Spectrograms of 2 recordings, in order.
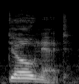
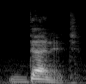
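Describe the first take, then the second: First: The first syllable sounds like English 'dough'. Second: The first syllable has a Brazilian Portuguese vowel. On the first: The speaker calls it right. "a gente chama de dough" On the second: The speaker calls it wrong. "E não donut"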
